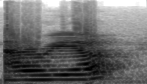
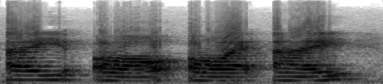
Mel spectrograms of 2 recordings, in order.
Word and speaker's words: Aria: But I think how you pronounce it is Aria. So it's A-R-I-A.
